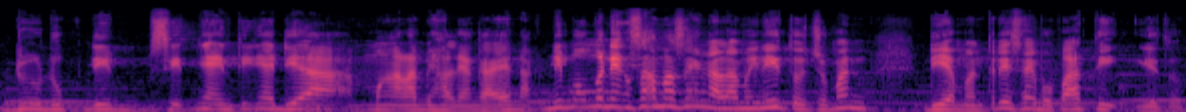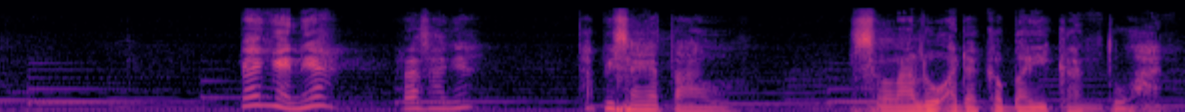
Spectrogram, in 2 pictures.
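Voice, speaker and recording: A man with an Indonesian accent preaching a sermon, telling a story to his congregation in a lively way. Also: sits high, fairly quick. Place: church hall. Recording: reverberant church hall with music.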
